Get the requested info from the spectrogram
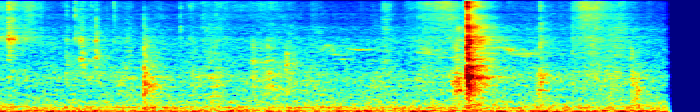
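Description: Faint clicks and knocks of a car side skirt being pressed onto its mounting clips along the rocker panel, with one sharper click about three seconds in.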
